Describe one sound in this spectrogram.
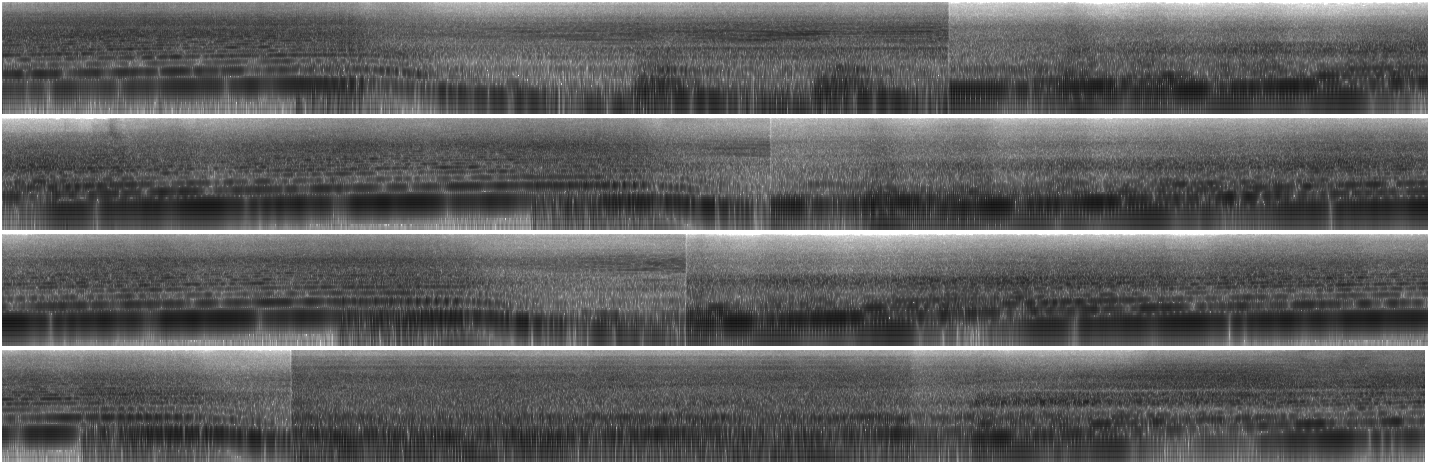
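A motorcycle engine revs hard, rising through the gears and dropping back again and again.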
